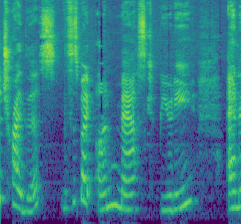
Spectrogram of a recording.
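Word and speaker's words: Unmasque: would like to try this this is by unmasked Beauty and it's spelled really cute unmasked Beauty um u-n-m-a-s-q-u-e and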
